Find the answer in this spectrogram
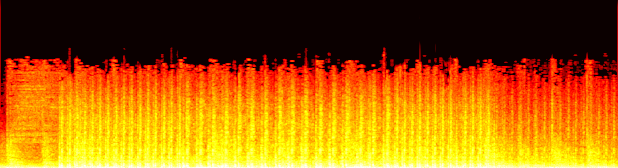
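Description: Rapid, sustained automatic-rifle gunfire, a sound effect that starts about half a second in and runs for about five seconds, over soundtrack music with sustained low notes.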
